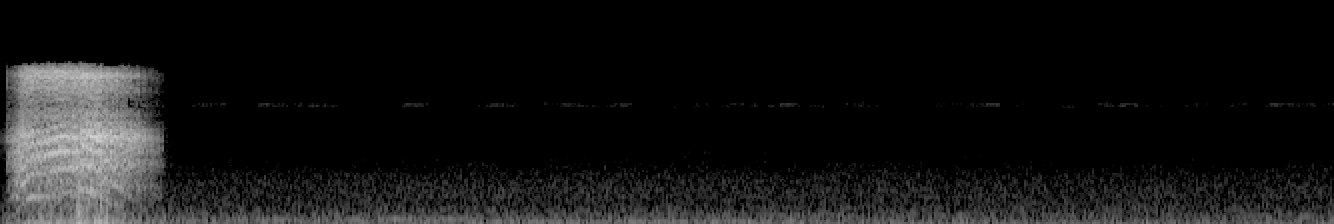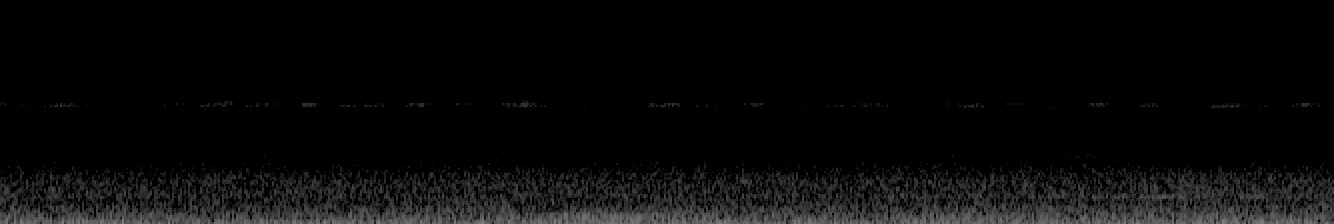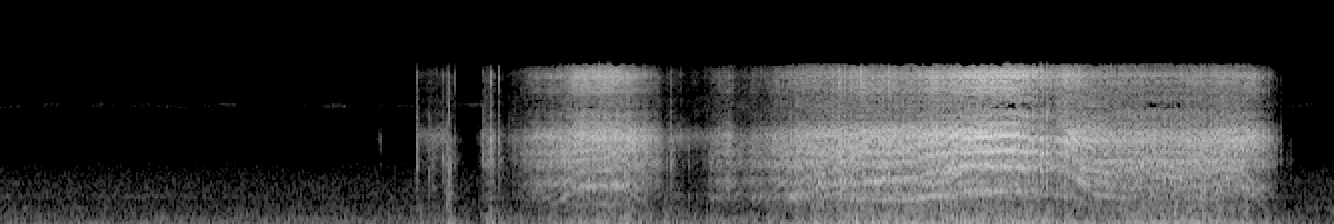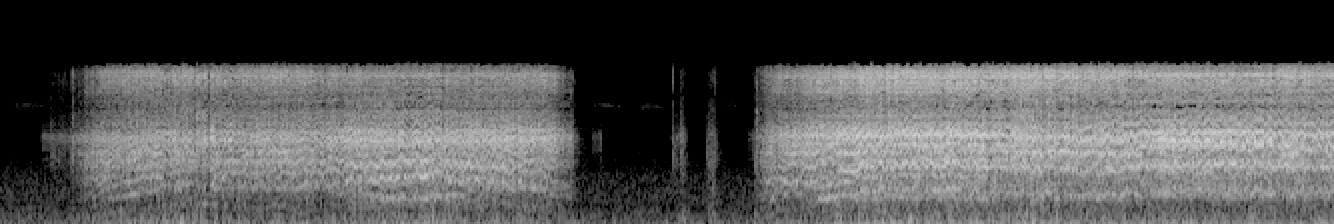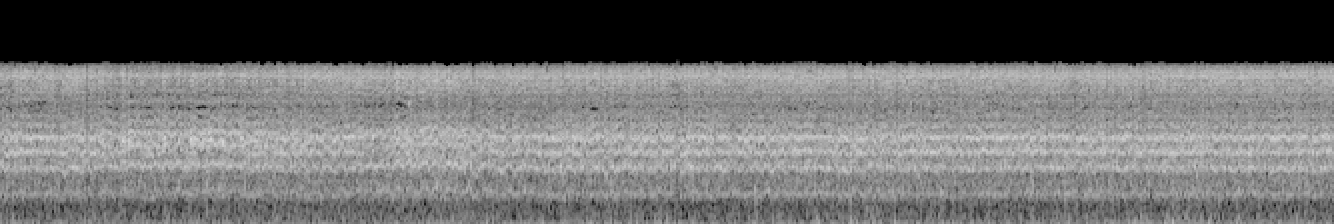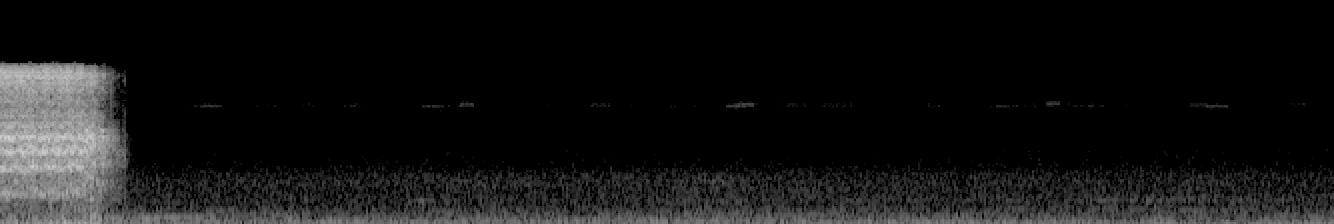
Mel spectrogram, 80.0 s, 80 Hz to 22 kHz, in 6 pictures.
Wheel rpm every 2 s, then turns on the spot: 30, 0, 0, 0, 0, 0, 0, 0, 0, 0, 0, 0, 0, 0, 0, 10, 30, 80, 110, 30, 50, 90, 50, 20, 130, 140, 140, 150, 150, 150, 150, 150, 150, 110, 0, 0, 0, 0, 0, 0.
none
